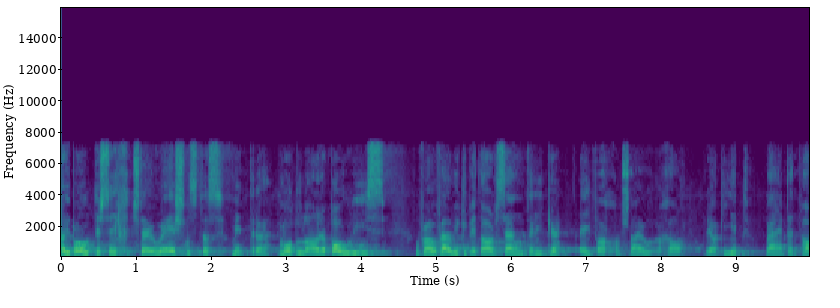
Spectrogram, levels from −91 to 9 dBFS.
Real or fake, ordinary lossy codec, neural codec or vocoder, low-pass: fake; none; codec, 16 kHz, 2 kbps, FreqCodec, larger model; 7.2 kHz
